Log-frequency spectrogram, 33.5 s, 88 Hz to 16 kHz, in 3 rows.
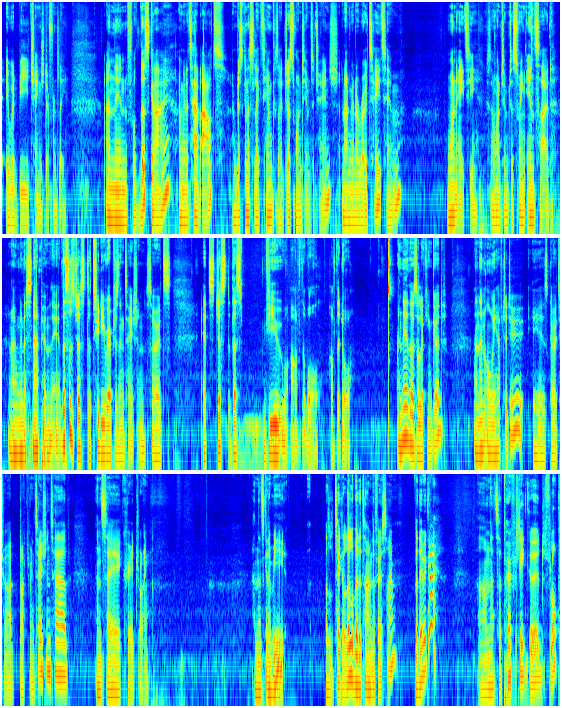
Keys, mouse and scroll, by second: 1.1 shift+middle click, 2.1-2.8 scroll up 1, 3.2 Tab, 4.2 click, 4.8 shift+middle drag, 6.6 r, 6.8 z, 9.5 KP_1, 9.6 KP_8, 10.0 KP_0, 10.4 Return, 11.4 g, 12.2 click, 13.4 scroll down 1, 13.7 shift+middle drag, 14.7 shift+middle click, 16.7 shift+middle click, 17.2 click, 17.5 scroll down 1, 17.9-18.6 shift+middle drag, 18.8 scroll up 1, 19.5 scroll down 1, 19.9 shift+middle click, 20.5 click, 22.1 click, 24.7-29.1 drag.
